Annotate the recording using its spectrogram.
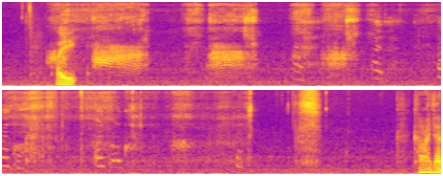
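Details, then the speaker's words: A dog's repeated dry, honking goose-like cough, a typical dry cough; the vet attributes it to narrowing of the airway, mainly the trachea or bronchi. "이런 소리가 날까 어 하는 정도로 마치 거의가 우는 소리가 나는 강아지가 있는데 역시 이것도 전형적인 마른 기침 있니다 아 강아지가 이런 마른 기이 을하는 이유는 원인이 호흡 기도가 좁아졌다"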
